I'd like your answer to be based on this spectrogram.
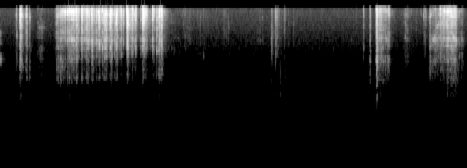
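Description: A solid white bar soap with a pink glitter strip is held in the hand while a small blade scrapes off the glitter and shaves its edges. The sound is bright, dry, crunchy scraping in bursts, with a long rasping stretch early on, then a brief scrape and two more near the end, over a faint low hum.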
